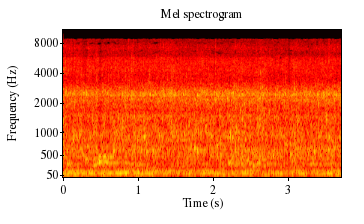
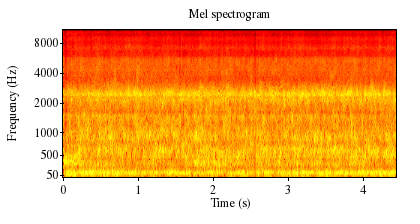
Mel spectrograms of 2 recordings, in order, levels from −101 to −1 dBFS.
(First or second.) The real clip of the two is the first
